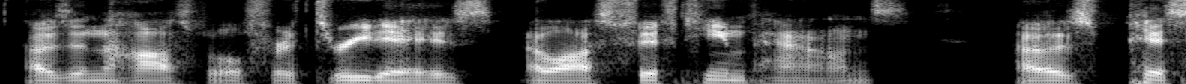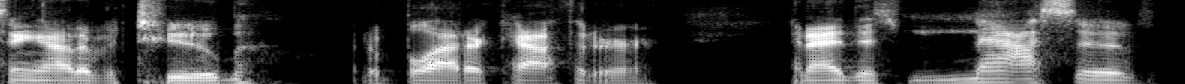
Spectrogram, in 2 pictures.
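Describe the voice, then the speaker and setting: Low-voiced man hosting a solo podcast. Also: no room sound. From USA. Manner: candid, self-deprecating, laughs at himself. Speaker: podcast host. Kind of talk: casual solo podcast storytelling.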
